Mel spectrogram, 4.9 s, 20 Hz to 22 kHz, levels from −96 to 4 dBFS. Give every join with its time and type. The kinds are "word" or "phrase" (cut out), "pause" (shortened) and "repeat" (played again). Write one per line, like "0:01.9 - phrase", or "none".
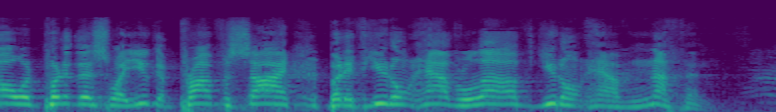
none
